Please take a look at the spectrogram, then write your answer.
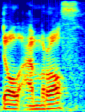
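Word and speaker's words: Dol Amroth: right we're going to make our way to dulham roth we're going to go to ministers oh wow actually kyle is pronounced like doll amroth there is quite a few little gondorian stacks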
